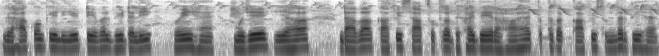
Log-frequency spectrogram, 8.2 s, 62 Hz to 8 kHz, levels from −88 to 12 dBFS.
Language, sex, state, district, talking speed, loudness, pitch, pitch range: Hindi, male, Haryana, Charkhi Dadri, 165 wpm, -17 LUFS, 125 Hz, 120-135 Hz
